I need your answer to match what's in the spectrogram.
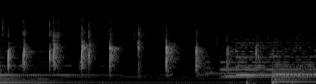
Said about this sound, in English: Keep on clapping, keep on clapping.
